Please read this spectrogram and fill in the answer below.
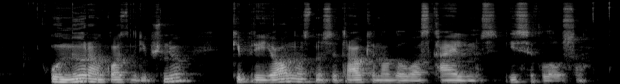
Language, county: Lithuanian, Vilnius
